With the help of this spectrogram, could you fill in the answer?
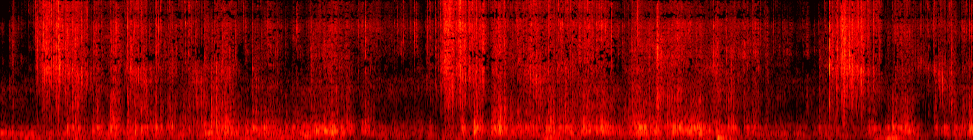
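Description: Thin, brittle stacks of dried pink soap sheets are crushed and crumbled in fists with long blue nails over a pile of pink flakes. Dense, bright crackling and crunching come in continuous bursts, swelling louder around the middle and near the end.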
